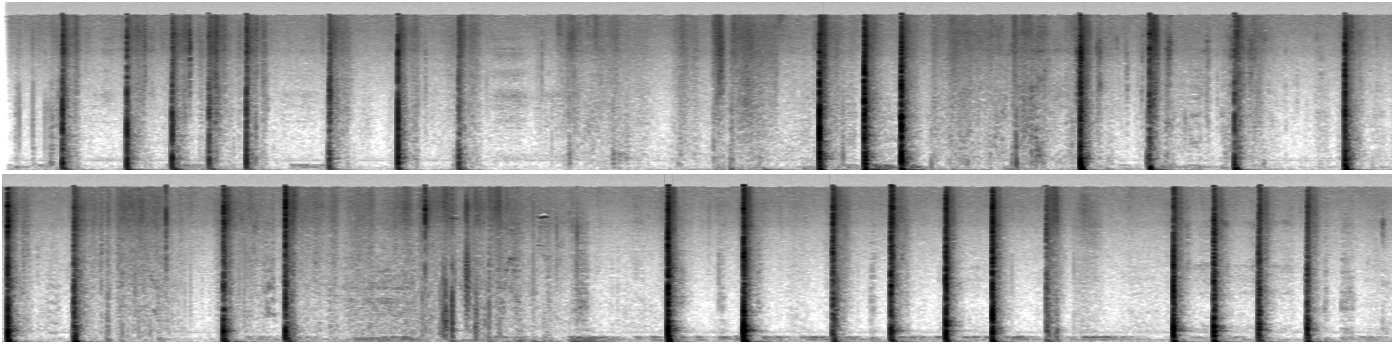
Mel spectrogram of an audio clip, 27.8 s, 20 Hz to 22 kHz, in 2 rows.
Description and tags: FX Body Blows 01
Punching a pillow for some body blow FX for Mission: Rejected.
